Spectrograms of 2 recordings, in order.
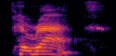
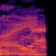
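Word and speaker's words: Peratt: Remember the work of Anthony, I believe his last name is spelled, or rather is pronounced Perat, but I could be wrong. Anthony Perat.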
